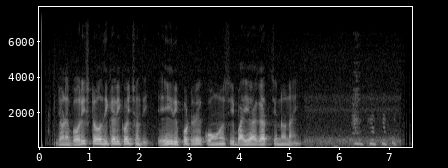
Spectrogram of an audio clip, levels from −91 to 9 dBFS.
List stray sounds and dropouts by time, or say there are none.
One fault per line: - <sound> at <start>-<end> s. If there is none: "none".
- laugh at 5.9-7.2 s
